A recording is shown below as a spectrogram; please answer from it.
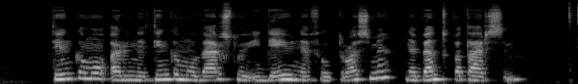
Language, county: Lithuanian, Vilnius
